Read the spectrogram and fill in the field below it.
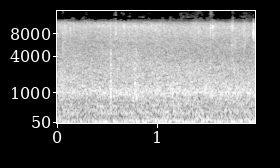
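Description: A car drives slowly along a street.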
